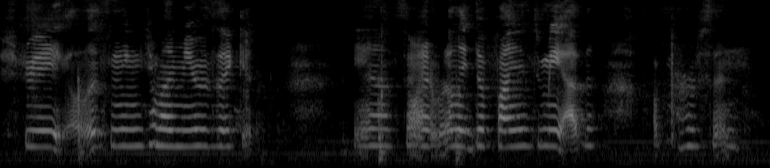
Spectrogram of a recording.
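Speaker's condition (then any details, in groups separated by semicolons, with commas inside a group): Cerebral palsy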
